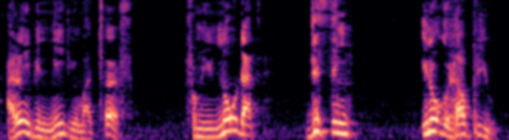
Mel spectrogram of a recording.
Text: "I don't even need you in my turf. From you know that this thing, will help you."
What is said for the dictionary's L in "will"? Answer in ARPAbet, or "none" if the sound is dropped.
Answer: W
